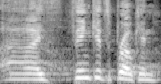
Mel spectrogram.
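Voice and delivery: "I think it's broken" said loud and high in pain; imitating Justin. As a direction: wail "I think it's broken" like the injured friend. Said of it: "And he goes".

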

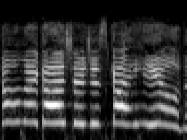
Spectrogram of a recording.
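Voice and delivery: very high, loud imitated joy; excited squeal. Healed girl jumping up and down, excited imitated squeal. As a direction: shriek it like someone just healed. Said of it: "but really excited".

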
